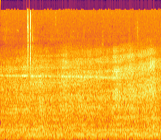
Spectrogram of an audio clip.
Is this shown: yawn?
no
